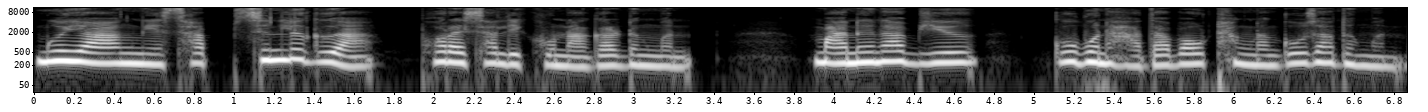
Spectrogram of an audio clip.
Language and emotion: Bodo, sad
